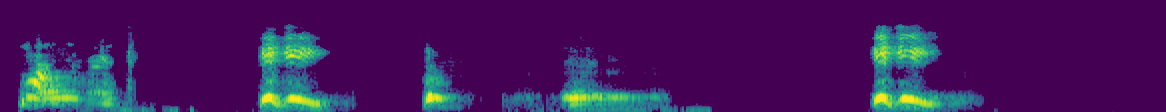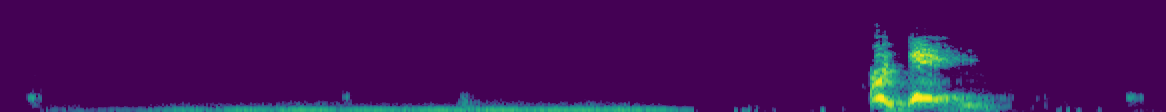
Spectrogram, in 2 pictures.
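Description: Game characters let out short cartoon voice cries and grunts.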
